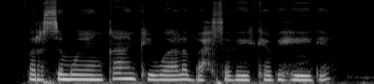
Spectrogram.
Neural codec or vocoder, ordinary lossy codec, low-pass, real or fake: none; none; none; real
